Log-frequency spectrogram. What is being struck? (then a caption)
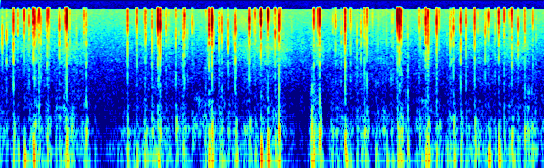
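Ceramic mosaic tile sheet. Long nails tap quickly and scratch across a flat sheet of small white square ceramic mosaic tiles. The result is a dense run of short, dry clicks and rattles with a low, thumpy body and bright ticking edges, each hit dying away almost at once.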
